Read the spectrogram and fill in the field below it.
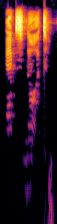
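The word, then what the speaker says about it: x₀: zero it's pronounced um x naught would be x subscript zero and they don't say zero there they just say not it's an old-fashioned way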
